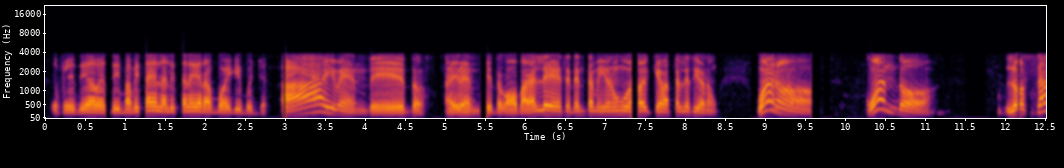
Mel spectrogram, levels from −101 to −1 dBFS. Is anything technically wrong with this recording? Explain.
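Yes. The speech has packet loss filled with silence at six points: 0.75 s (60 ms), 2.97 s just after "negra por equipos ya" (30 ms), 5.43 s (90 ms), 7.32 s between "a un" and "que va a estar" (90 ms), 9.57 s (120 ms) and 12.15 s (30 ms). Every gap is a multiple of 30 ms, which points to 30 ms packets. The receiver played silence in place of each missing packet, so the narrowband telephone-coded speech drops out abruptly, with hard edges.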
